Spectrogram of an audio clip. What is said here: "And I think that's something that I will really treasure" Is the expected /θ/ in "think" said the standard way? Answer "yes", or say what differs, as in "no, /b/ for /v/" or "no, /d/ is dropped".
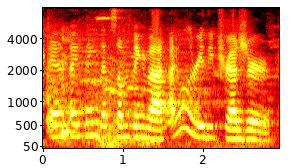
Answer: yes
